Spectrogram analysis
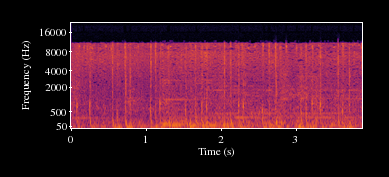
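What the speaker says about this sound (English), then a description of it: "That's it, Roach." Roach, a horse in the video game Witcher 3, trotting with rapid, steady hooves clip-clopping close by over a busy ambient background.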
